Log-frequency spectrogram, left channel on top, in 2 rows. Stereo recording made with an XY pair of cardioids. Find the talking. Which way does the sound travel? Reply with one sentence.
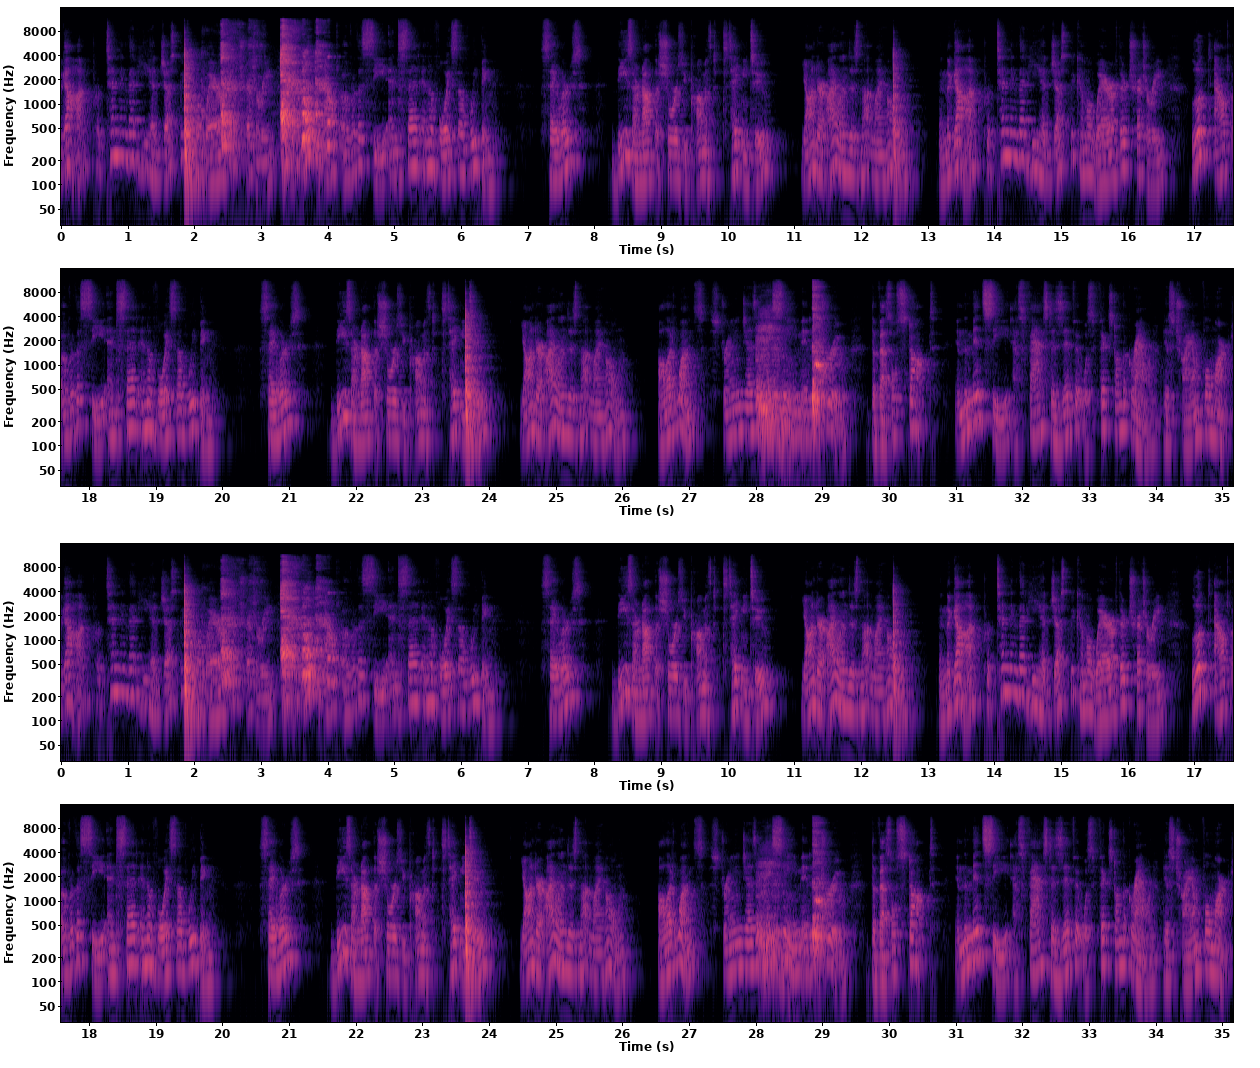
You can hear the talking travel towards the right.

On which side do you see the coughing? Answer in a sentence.
You can hear the coughing on the left.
